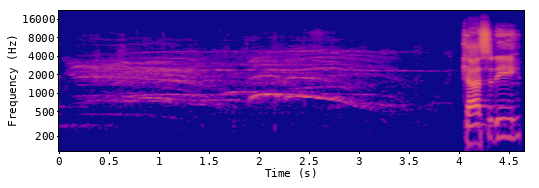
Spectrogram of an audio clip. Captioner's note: audience claps and cheers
